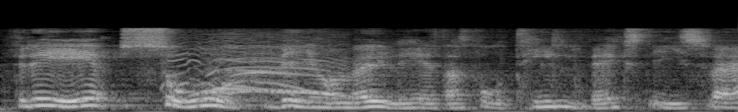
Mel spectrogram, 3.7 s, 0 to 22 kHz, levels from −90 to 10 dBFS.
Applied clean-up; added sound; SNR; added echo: none; Cheering; 9 dB; reverberation time 0.1 s.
